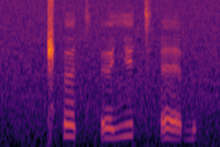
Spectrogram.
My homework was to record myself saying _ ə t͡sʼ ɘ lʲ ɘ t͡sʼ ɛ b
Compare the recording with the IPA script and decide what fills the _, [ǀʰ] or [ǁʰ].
ǁʰ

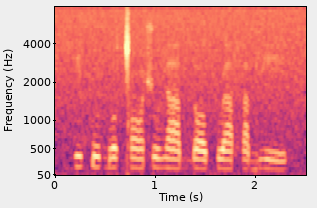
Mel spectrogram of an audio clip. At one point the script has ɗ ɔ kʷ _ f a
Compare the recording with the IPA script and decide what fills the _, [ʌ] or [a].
a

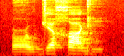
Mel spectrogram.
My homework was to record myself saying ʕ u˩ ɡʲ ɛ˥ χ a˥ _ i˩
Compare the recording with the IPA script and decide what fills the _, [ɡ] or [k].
ɡ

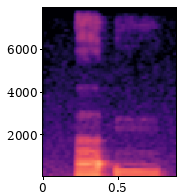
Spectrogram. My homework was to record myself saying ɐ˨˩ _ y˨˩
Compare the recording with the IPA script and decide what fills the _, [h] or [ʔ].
ʔ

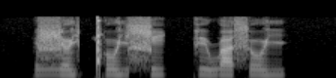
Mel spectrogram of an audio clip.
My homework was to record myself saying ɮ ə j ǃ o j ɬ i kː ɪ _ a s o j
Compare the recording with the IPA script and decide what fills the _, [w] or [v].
w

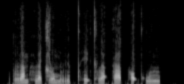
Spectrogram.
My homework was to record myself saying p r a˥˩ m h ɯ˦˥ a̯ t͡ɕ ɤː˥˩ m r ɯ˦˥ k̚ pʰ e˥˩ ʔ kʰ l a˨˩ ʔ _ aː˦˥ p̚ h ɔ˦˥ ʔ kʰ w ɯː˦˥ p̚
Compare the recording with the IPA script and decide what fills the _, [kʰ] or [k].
k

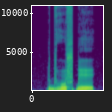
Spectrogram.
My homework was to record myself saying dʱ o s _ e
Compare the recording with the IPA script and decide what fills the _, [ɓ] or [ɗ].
ɓ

